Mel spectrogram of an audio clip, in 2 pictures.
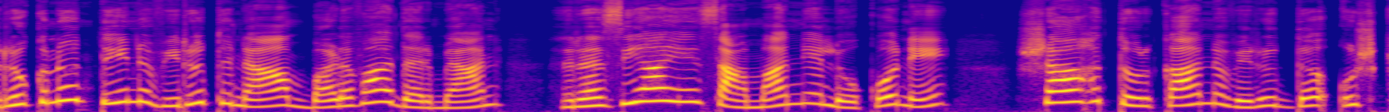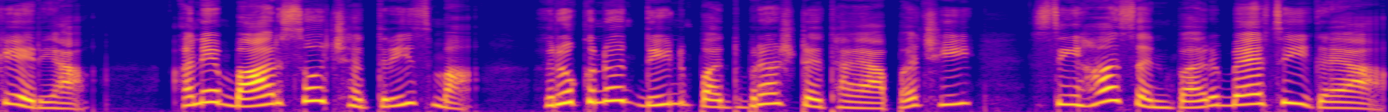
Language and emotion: Gujarati, neutral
